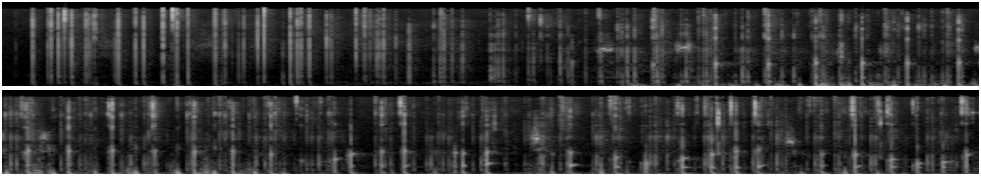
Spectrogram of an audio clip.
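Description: Long nails squeeze and tap a small squishy plastic orbeez pouch filled with gel beads, yellow glitter and cartoon eyes, held in both hands close to the microphone. Rapid sticky crackles start out light and spaced, then after about three seconds become dense and continuous with heavier low, muffled squishing beneath them. Each crackle is short and dry with almost no ring.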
